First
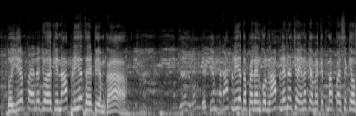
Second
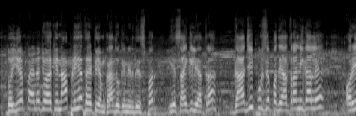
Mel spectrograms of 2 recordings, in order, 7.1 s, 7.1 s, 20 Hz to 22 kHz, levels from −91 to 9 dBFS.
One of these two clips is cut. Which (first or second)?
second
